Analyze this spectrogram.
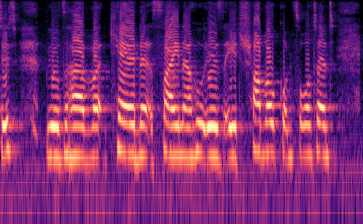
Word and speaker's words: SY: We also have Ken Saina, who is a travel consultant, SY Voyage Africa. Did I pronounce that right, the SY, or is it SI? It's Sai.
